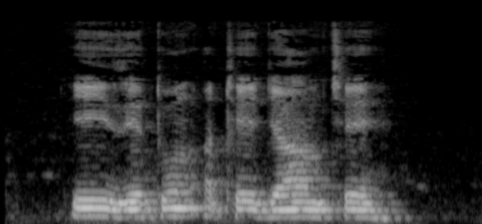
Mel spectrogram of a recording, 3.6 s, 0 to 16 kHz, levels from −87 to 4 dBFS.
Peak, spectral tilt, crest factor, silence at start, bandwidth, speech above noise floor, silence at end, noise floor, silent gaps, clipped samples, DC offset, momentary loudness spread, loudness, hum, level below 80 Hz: -10 dBFS; -5.5 dB/octave; 14 dB; 0.55 s; 11 kHz; 41 dB; 0.6 s; -64 dBFS; none; under 0.1%; under 0.1%; 8 LU; -24 LUFS; none; -56 dBFS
